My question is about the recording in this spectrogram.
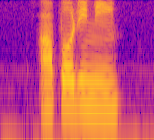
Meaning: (adjective) 1. illegal, illicit 2. illegitimate; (adverb) illegally, illicitly
- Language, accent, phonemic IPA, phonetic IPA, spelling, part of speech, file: Armenian, Eastern Armenian, /ɑpoɾiˈni/, [ɑpoɾiní], ապօրինի, adjective / adverb, Hy-ապօրինի.ogg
